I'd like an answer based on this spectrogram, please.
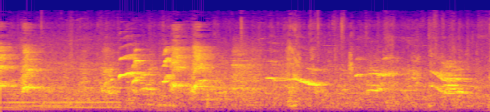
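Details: Six-month-old black Shiba Inu puppies playing outdoors: high whimpering whines and short yips, several rising and falling cries scattered through, with soft background noise.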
